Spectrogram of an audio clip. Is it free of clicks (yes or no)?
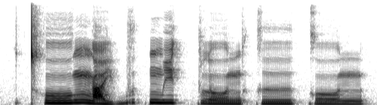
yes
